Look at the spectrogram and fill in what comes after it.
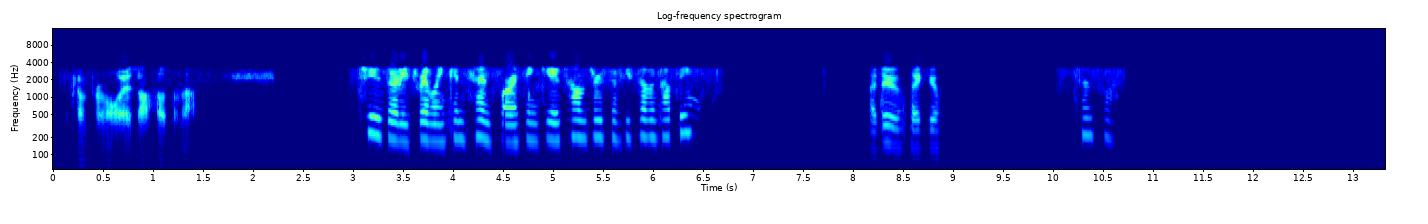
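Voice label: police department, scanner audio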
